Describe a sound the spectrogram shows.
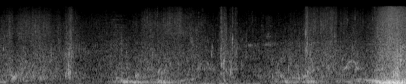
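Oars splash gently in water.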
